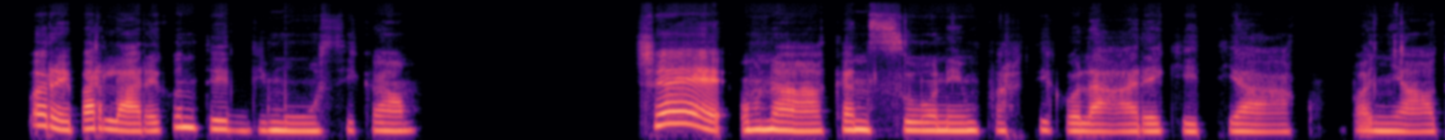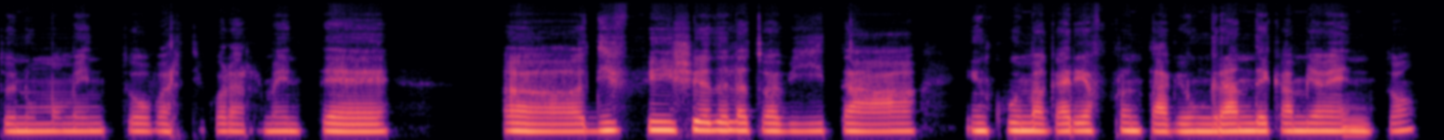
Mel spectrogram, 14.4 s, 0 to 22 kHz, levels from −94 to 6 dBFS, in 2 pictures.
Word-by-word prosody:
Vorrei 255 Hz, -10 st, +3 dB
parlare 200 Hz, -5 st, +2 dB
con 275 Hz, +5 st, +3 dB
te 230 Hz, -3 st, -1 dB
di 195 Hz, 0 st, -10 dB
musica. 190 Hz, 0 st, -1 dB, 1.1 s
C'è 340 Hz, -, +6 dB
una 205 Hz, -3 st, +5 dB
canzone 200 Hz, -1 st, +2 dB
in 195 Hz, +1 st, +2 dB
particolare 180 Hz, -3 st, -3 dB
che 180 Hz, -1 st, -7 dB
ti 185 Hz, -, -7 dB
ha 170 Hz, -1 st, -2 dB
accompagnato 175 Hz, -1 st, -5 dB
in 180 Hz, -, 0 dB
un 180 Hz, -, -1 dB
momento 180 Hz, +1 st, -5 dB
particolarmente, 180 Hz, -1 st, -4 dB, 0.5 s
ehm, 180 Hz, -2 st, 0 dB
difficile 200 Hz, +2 st, +2 dB
della 195 Hz, -1 st, +2 dB
tua 185 Hz, 0 st, -2 dB
vita 180 Hz, 0 st, -3 dB, 0.2 s
in 190 Hz, -4 st, 0 dB
cui 190 Hz, 0 st, +1 dB
magari 185 Hz, 0 st, +1 dB
affrontavi 185 Hz, -1 st, -2 dB
un 180 Hz, 0 st, +1 dB
grande 180 Hz, +1 st, +3 dB
cambiamento? 185 Hz, +1 st, -1 dB
185 Hz, 130 wpm, -22 LUFS, 180-195 Hz, 1.1 s, C'è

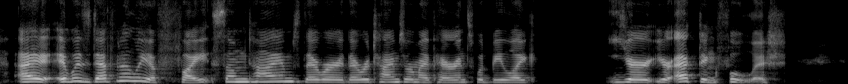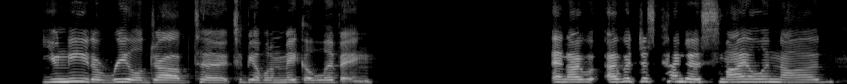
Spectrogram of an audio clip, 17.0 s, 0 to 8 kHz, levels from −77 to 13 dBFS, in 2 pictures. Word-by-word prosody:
I 270 Hz, +1 st, +7 dB
it 275 Hz, -, +7 dB
was 295 Hz, -4 st, -1 dB
definitely 315 Hz, +2 st, +2 dB
a 210 Hz, -, -1 dB
fight 210 Hz, +1 st, -2 dB
sometimes, 270 Hz, +1 st, -1 dB
there 230 Hz, -3 st, -1 dB
were 230 Hz, -1 st, 0 dB
there 225 Hz, +1 st, -3 dB
were 235 Hz, +1 st, 0 dB
times 240 Hz, +1 st, -4 dB
where 235 Hz, -, -3 dB
my 220 Hz, -2 st, -3 dB
parents 215 Hz, 0 st, -4 dB
would 225 Hz, -3 st, -8 dB
be 220 Hz, 0 st, -3 dB
like, 215 Hz, 0 st, -5 dB, 0.7 s
"You're 230 Hz, 0 st, +3 dB
you're 235 Hz, -, 0 dB
acting 275 Hz, -7 st, +4 dB
foolish" -, -, -6 dB, 1.1 s
you 235 Hz, +3 st, -1 dB
need 270 Hz, 0 st, +3 dB
a 230 Hz, -, -1 dB
real 225 Hz, -1 st, 0 dB
job 210 Hz, -2 st, -1 dB
to 210 Hz, -3 st, -2 dB
to 235 Hz, -, -12 dB
be 230 Hz, +1 st, -3 dB
able 215 Hz, -1 st, -5 dB
to 205 Hz, -, -8 dB
make 225 Hz, +2 st, -3 dB
a 200 Hz, -, +1 dB
living. 245 Hz, +9 st, -4 dB, 1.8 s
And 245 Hz, -1 st, +4 dB
I 240 Hz, +1 st, +4 dB
would 240 Hz, -, -3 dB
I 250 Hz, -, +5 dB
would 285 Hz, +1 st, -2 dB
just 290 Hz, 0 st, -2 dB
kinda 270 Hz, -3 st, +2 dB
smile 250 Hz, 0 st, 0 dB
and 255 Hz, -1 st, -2 dB
nod. 225 Hz, +2 st, -7 dB
235 Hz, 160 wpm, -23 LUFS, 220-265 Hz, 1.8 s, I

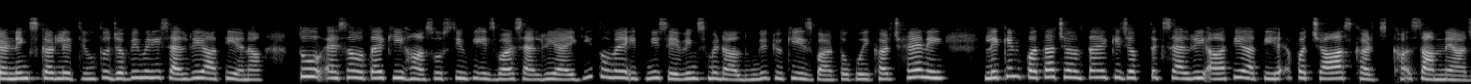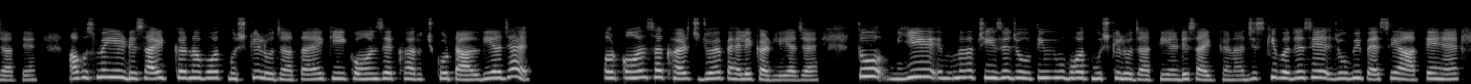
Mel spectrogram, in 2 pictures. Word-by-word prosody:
Earnings 270 Hz, +1 st, +3 dB
कर 280 Hz, -1 st, +4 dB
लेती 265 Hz, -2 st, -1 dB
हूँ 255 Hz, 0 st, -2 dB
तो 315 Hz, -, -1 dB
जब 270 Hz, -, +3 dB
भी 310 Hz, +3 st, 0 dB
मेरी 315 Hz, 0 st, +2 dB
सैलरी 270 Hz, -1 st, +2 dB
आती 260 Hz, +1 st, -1 dB
है 225 Hz, -, -2 dB
ना, 220 Hz, 0 st, -2 dB, 0.4 s
तो 365 Hz, -2 st, +3 dB
ऐसा 295 Hz, +2 st, 0 dB
होता 295 Hz, -1 st, +1 dB
है 295 Hz, -, +4 dB
कि 305 Hz, -1 st, +3 dB
हाँ, 260 Hz, -3 st, +1 dB
सोचती 270 Hz, +3 st, -4 dB
हूँ 275 Hz, -2 st, 0 dB
कि 280 Hz, -1 st, -2 dB
इस 240 Hz, -3 st, -6 dB
बार 240 Hz, 0 st, +3 dB
सैलरी 240 Hz, +1 st, 0 dB
आएगी 235 Hz, +7 st, -2 dB
तो 355 Hz, -2 st, -1 dB
मैं 315 Hz, 0 st, +3 dB
इतनी 275 Hz, +2 st, -2 dB
सेविंग्स 270 Hz, 0 st, -1 dB
में 275 Hz, -, 0 dB
डाल 230 Hz, -3 st, 0 dB
दूँगी 240 Hz, +5 st, -3 dB
क्योंकि 280 Hz, 0 st, -2 dB
इस 240 Hz, -4 st, -3 dB
बार 220 Hz, -2 st, +1 dB
तो 240 Hz, -1 st, -3 dB
कोई 240 Hz, 0 st, -3 dB
खर्च 250 Hz, 0 st, 0 dB
है 335 Hz, +2 st, +5 dB
नहीं। 300 Hz, -3 st, +4 dB, 0.4 s
लेकिन 310 Hz, +6 st, +3 dB
पता 325 Hz, +2 st, +5 dB
चलता 325 Hz, -2 st, 0 dB
है 325 Hz, 0 st, +1 dB
कि 315 Hz, +2 st, -2 dB
जब 300 Hz, +1 st, +1 dB
तक 315 Hz, -2 st, -5 dB
सैलरी 285 Hz, 0 st, +1 dB
आती, 260 Hz, +4 st, +1 dB
आती 270 Hz, -3 st, +1 dB
है, 280 Hz, +5 st, -2 dB
50 280 Hz, -1 st, +3 dB
खर्च 240 Hz, -4 st, -1 dB
ख 255 Hz, -, -2 dB
सामने 230 Hz, -3 st, +3 dB
आ 205 Hz, -1 st, +1 dB
जाते 205 Hz, 0 st, -6 dB
हैं, 215 Hz, +1 st, -8 dB, 0.3 s
अब 275 Hz, +3 st, +2 dB
उसमें 325 Hz, +2 st, -1 dB
ये 335 Hz, -1 st, +3 dB
डिसाइड 275 Hz, +1 st, +3 dB
करना 300 Hz, -1 st, +3 dB
बहुत 295 Hz, +1 st, 0 dB
मुश्किल 265 Hz, +4 st, -2 dB
हो 260 Hz, -, -1 dB
जाता 230 Hz, -1 st, -3 dB
है 245 Hz, +2 st, 0 dB
कि 265 Hz, +1 st, -1 dB
कौन-से 255 Hz, +1 st, 0 dB
खर्च 250 Hz, -3 st, -3 dB
को 275 Hz, -, 0 dB
टाल 220 Hz, 0 st, +3 dB
दिया 290 Hz, +5 st, +2 dB
जाए 360 Hz, -3 st, +2 dB, 0.8 s
और 300 Hz, 0 st, +2 dB
कौन-सा 315 Hz, +2 st, +2 dB
खर्च 265 Hz, -2 st, +1 dB
जो 265 Hz, +2 st, 0 dB
है 280 Hz, -, +2 dB
पहले 245 Hz, -3 st, 0 dB
कर 225 Hz, -2 st, +2 dB
लिया 205 Hz, 0 st, -3 dB
जाए। 205 Hz, 0 st, -3 dB, 0.4 s
तो 370 Hz, -, +2 dB, 0.4 s
ये 325 Hz, +1 st, +3 dB
म 310 Hz, +3 st, 0 dB
चीज़ें 310 Hz, 0 st, +2 dB
जो 300 Hz, +1 st, 0 dB
होती 285 Hz, +2 st, -2 dB
हैं 310 Hz, 0 st, +1 dB
वो 310 Hz, 0 st, 0 dB
बहुत 285 Hz, 0 st, 0 dB
मुश्किल 270 Hz, +1 st, -1 dB
हो 260 Hz, -, +1 dB
जाती 225 Hz, +1 st, -3 dB
है 225 Hz, -, -4 dB
डिसाइड 230 Hz, -3 st, 0 dB
करना 210 Hz, -1 st, -7 dB
जिसकी 275 Hz, +5 st, -3 dB
वजह 295 Hz, 0 st, +1 dB
से 310 Hz, -1 st, +1 dB
जो 270 Hz, +2 st, -3 dB
भी 295 Hz, +2 st, 0 dB
पैसे 240 Hz, +3 st, -1 dB
आते 225 Hz, +4 st, 0 dB
हैं, 250 Hz, -1 st, 0 dB
275 Hz, 220 wpm, -24 LUFS, 245-300 Hz, 0.8 s, है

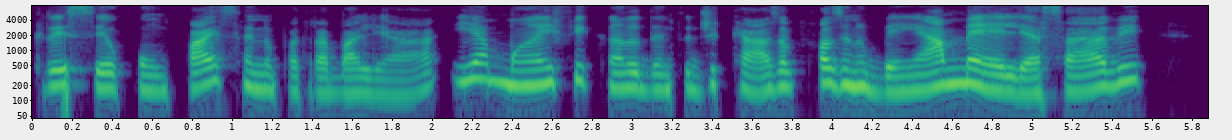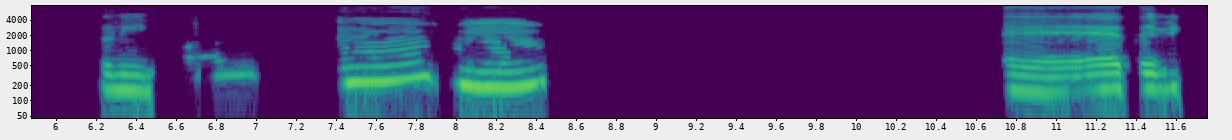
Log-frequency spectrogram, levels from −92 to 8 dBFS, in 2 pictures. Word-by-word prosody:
cresceu 200 Hz, -3 st, 0 dB
com 175 Hz, -1 st, -6 dB
o -, -, -8 dB
pai 215 Hz, +6 st, +4 dB
saindo 190 Hz, -8 st, -4 dB
pra 155 Hz, -2 st, -8 dB
trabalhar 145 Hz, +2 st, -5 dB
e 250 Hz, +3 st, 0 dB
a 280 Hz, -, +2 dB
mãe 215 Hz, -2 st, +2 dB
ficando 195 Hz, -7 st, -2 dB
dentro 170 Hz, +1 st, -6 dB
de 210 Hz, -, -8 dB
casa, 175 Hz, 0 st, -1 dB
fazendo 210 Hz, -4 st, +4 dB
bem 155 Hz, +1 st, -2 dB
a 195 Hz, -, +6 dB
Amélia, 170 Hz, -10 st, +4 dB
sabe. 185 Hz, -, 0 dB, 0.7 s
Limpando 165 Hz, -2 st, -2 dB, 0.9 s
uhum. 235 Hz, -5 st, +2 dB, 2.3 s
É, 160 Hz, +2 st, +2 dB
teve 180 Hz, 0 st, 0 dB
180 Hz, 115 wpm, -25 LUFS, 160-215 Hz, 2.3 s, a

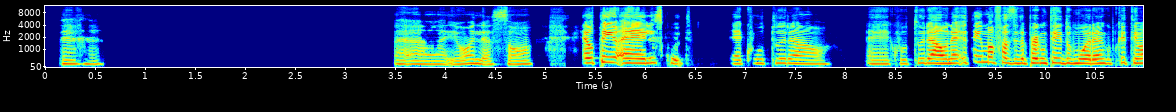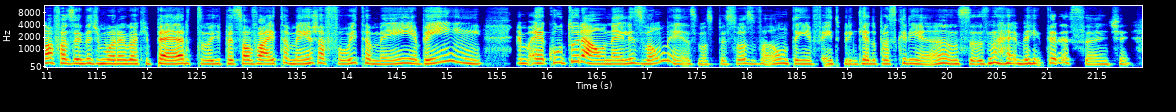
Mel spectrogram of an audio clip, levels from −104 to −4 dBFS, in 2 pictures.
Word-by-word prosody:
Aham. 200 Hz, -3 st, -8 dB, 2.9 s
Ai, 180 Hz, -3 st, -7 dB
olha 205 Hz, -3 st, -4 dB
só. 180 Hz, +2 st, -6 dB, 0.5 s
Eu 260 Hz, -, +6 dB
tenho 290 Hz, -1 st, +8 dB
eh, 250 Hz, -1 st, +7 dB
eles 265 Hz, +3 st, +1 dB
cul 215 Hz, -4 st, -4 dB, 0.5 s
é 215 Hz, -1 st, -4 dB
cultural, 225 Hz, -3 st, -5 dB, 0.4 s
é 205 Hz, -1 st, -7 dB
cultural, 225 Hz, +2 st, +3 dB
né. 240 Hz, +1 st, +3 dB
Eu 270 Hz, -, -4 dB
tenho 310 Hz, -2 st, 0 dB
uma 290 Hz, -1 st, +6 dB
fazenda 235 Hz, -3 st, 0 dB
eu -, -, -5 dB
perguntei 255 Hz, +1 st, +4 dB
do 250 Hz, -, -1 dB
morango, 230 Hz, 0 st, +3 dB
porque 275 Hz, +6 st, -5 dB
tem 245 Hz, -, -1 dB
uma 255 Hz, +2 st, +6 dB
fazenda 230 Hz, -1 st, 0 dB
de 215 Hz, -, -5 dB
morango 215 Hz, 0 st, +2 dB
aqui 215 Hz, +1 st, -2 dB
perto 205 Hz, -1 st, +4 dB
e 205 Hz, -, -3 dB
o -, -, -8 dB
pessoal 210 Hz, +2 st, +1 dB
vai 210 Hz, 0 st, +4 dB
também, 210 Hz, -4 st, -2 dB
eu 250 Hz, -, 0 dB
já 255 Hz, -2 st, 0 dB
fui 215 Hz, +5 st, -5 dB
também, 225 Hz, +1 st, -2 dB
é -, -, -3 dB
bem 245 Hz, -, -1 dB, 0.3 s
é 230 Hz, -, -5 dB
m 230 Hz, -1 st, -4 dB
é 235 Hz, -1 st, +3 dB
cultural, 275 Hz, -5 st, +2 dB
né, 200 Hz, 0 st, -2 dB
eles 225 Hz, +2 st, -3 dB
vão 205 Hz, -, -2 dB
mesmo. 190 Hz, -, -7 dB
As 175 Hz, -, -13 dB
pessoas 195 Hz, +4 st, -7 dB
vão, 220 Hz, +4 st, -5 dB
tem 205 Hz, -1 st, -4 dB
efeito, 195 Hz, +1 st, -8 dB
brinquedo 195 Hz, +1 st, -3 dB
para 205 Hz, -, -4 dB
as 195 Hz, -, -11 dB
crianças, 205 Hz, -2 st, -3 dB
né, 245 Hz, -3 st, +1 dB
bem 215 Hz, +2 st, 0 dB
interessante. 185 Hz, -7 st, -7 dB
215 Hz, 165 wpm, -23 LUFS, 200-240 Hz, 2.9 s, tenho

